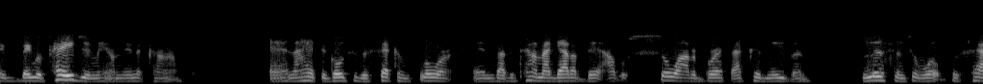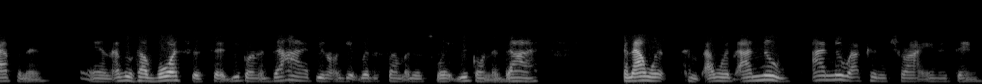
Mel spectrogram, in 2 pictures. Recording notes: 100 Pounders Phone Meeting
